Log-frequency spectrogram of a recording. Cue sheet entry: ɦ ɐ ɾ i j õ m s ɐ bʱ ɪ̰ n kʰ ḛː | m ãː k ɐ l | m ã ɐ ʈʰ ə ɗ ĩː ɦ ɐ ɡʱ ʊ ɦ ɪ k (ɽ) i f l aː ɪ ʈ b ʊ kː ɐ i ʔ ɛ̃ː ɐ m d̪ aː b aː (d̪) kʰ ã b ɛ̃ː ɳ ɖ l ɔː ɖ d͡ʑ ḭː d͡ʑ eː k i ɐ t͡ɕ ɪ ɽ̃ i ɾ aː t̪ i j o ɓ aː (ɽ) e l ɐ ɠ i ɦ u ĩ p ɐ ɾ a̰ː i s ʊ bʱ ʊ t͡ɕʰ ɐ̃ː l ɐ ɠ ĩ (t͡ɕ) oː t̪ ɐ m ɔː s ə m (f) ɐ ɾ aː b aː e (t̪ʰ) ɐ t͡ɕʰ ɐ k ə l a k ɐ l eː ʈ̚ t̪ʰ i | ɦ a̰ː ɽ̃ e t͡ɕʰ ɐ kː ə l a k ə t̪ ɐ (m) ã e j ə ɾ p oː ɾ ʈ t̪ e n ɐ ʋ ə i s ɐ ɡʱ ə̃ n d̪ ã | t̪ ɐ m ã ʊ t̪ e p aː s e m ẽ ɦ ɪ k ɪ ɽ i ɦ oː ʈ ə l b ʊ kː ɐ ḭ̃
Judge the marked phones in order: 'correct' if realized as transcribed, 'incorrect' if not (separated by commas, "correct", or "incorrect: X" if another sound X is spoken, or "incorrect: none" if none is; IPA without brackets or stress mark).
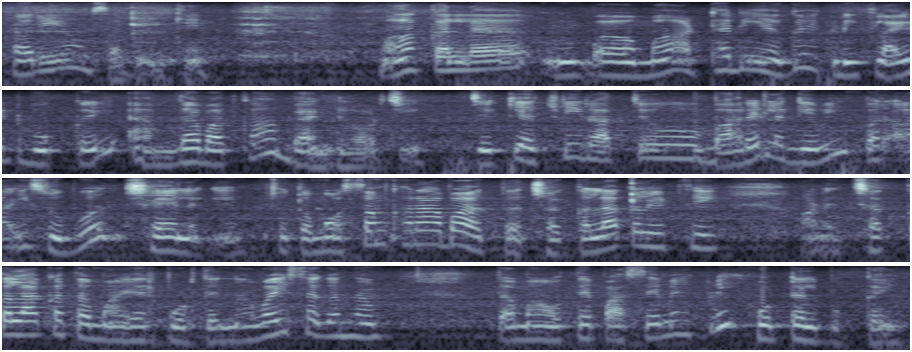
correct, correct, incorrect: ɾ, incorrect: t͡ɕʰ, incorrect: x, incorrect: t̪, correct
